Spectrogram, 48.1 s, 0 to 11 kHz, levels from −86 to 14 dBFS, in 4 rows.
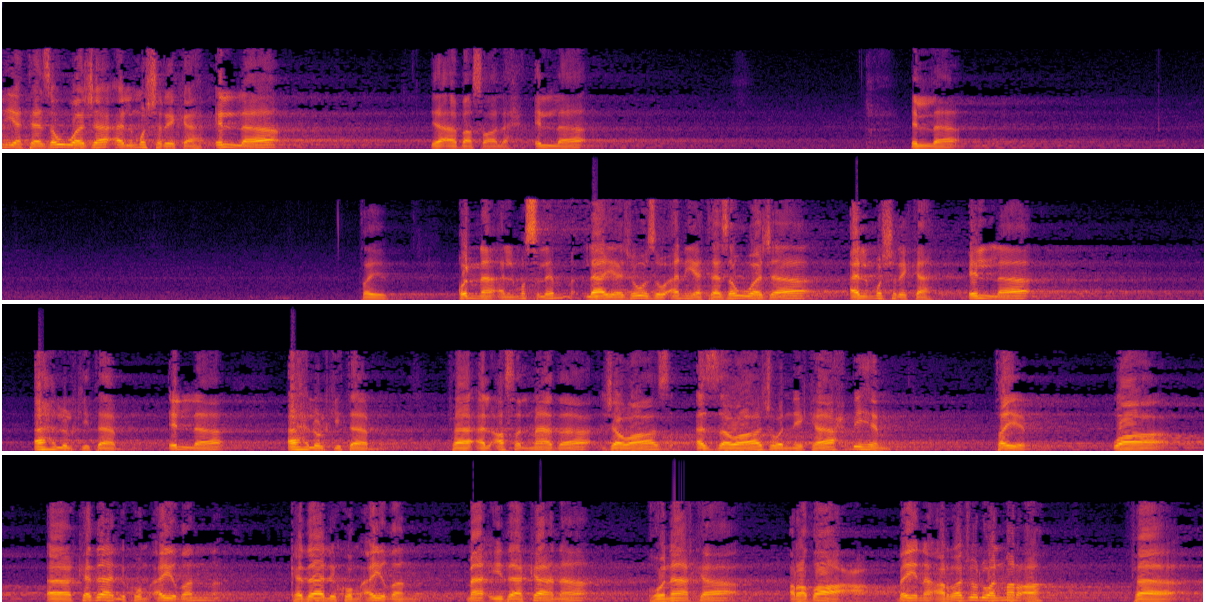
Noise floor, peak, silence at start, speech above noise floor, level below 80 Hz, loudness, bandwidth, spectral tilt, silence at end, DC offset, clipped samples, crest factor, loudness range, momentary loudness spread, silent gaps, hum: -48 dBFS; 0 dBFS; 0 s; 36 dB; -42 dBFS; -12 LUFS; 8 kHz; -5 dB/octave; 0 s; under 0.1%; under 0.1%; 14 dB; 10 LU; 20 LU; none; none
